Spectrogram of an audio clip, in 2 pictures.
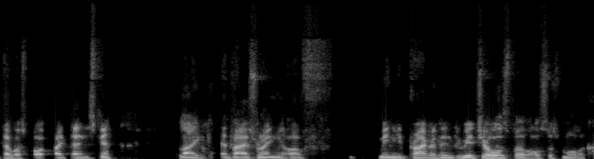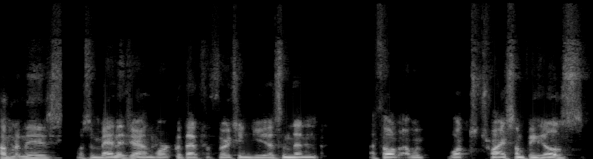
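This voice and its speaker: Guest, middle-aged man, lowish voice, thoughtful and halting. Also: a bit bright, breathy edge, rough recording. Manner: thoughtful, searching for words. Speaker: guest, fintech executive. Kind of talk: podcast interview.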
